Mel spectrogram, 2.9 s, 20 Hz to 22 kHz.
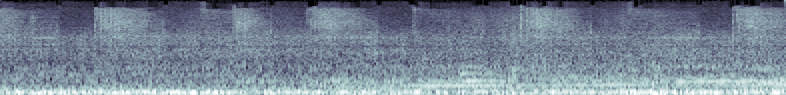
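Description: Muted, grunting exhaust note from a 2024 BMW X5 40i's B58 engine through a quad-tipped exhaust, a short continuous rumble under acceleration with no talk.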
